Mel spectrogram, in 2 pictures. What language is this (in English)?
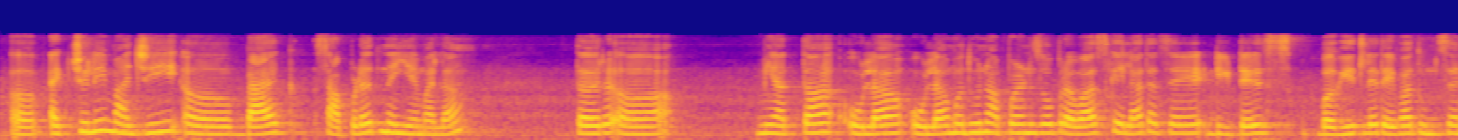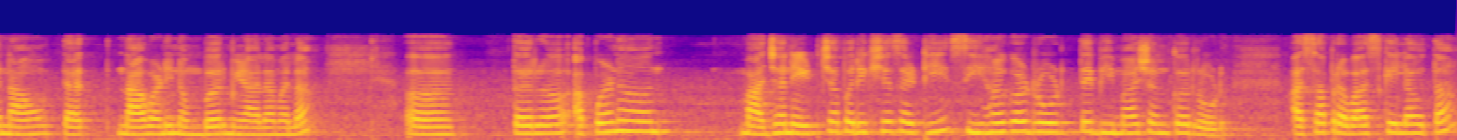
Marathi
